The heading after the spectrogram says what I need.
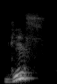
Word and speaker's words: GIF: The simplest way of packaging them is a GIF, not entering the word if it's pronounced GIF or GIF. I will pronounce with the Italian phonetics, that is GIF.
